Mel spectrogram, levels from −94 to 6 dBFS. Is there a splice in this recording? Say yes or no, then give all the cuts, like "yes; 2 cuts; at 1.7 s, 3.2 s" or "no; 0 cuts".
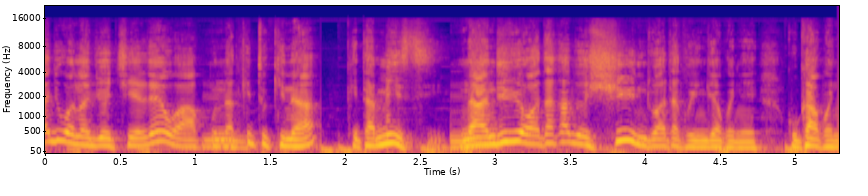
yes; 2 cuts; at 2.0 s, 2.7 s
